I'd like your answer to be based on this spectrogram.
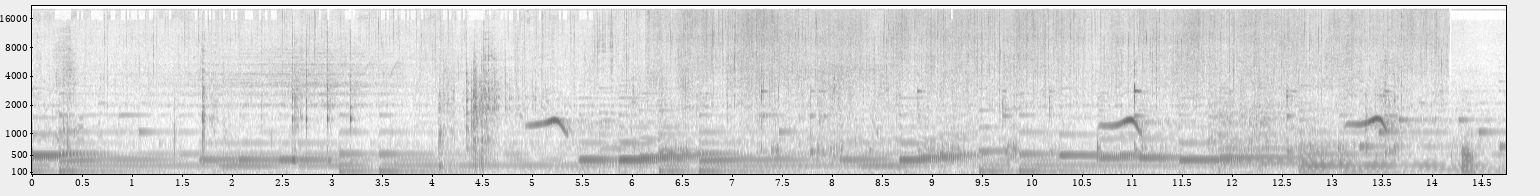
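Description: Spices and chopped onion sizzle in hot oil for a veg Manchurian gravy, a steady close frying hiss with occasional stirring clinks and scrapes, with no talking.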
